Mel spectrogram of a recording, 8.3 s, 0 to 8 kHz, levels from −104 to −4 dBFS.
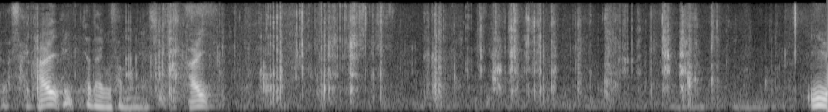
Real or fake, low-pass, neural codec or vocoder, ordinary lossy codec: fake; 7.2 kHz; vocoder, 44.1 kHz, 80 mel bands, Vocos; MP3, 48 kbps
